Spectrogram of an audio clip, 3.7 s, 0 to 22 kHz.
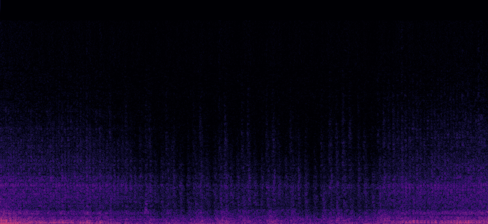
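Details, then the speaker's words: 1967 MG Midget from a barn, first start with choke out and newly set carbs: cold engine idles unevenly, lumpy and wandering, a little high; good oil pressure, tach not working, and the carbs are suspected to need adjustment. "okay A little High Rev but well it ran okay well so we gotta go through and figure out some stuff on the carbs"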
